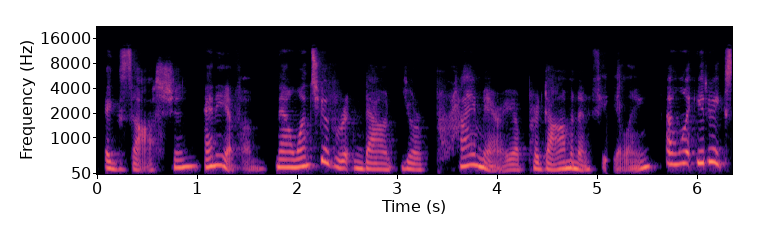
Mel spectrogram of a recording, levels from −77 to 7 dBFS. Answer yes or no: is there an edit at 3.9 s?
no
